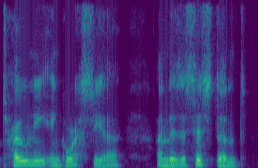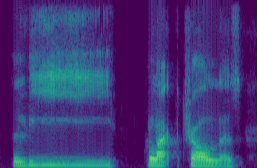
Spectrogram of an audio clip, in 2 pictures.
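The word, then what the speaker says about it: Leee: Ingrassia and his assistant Lee Black Chalmers, I say it like that because it's Lee with 3 E's.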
